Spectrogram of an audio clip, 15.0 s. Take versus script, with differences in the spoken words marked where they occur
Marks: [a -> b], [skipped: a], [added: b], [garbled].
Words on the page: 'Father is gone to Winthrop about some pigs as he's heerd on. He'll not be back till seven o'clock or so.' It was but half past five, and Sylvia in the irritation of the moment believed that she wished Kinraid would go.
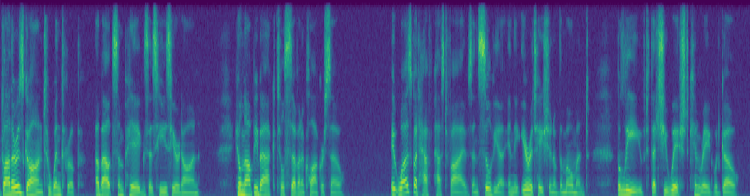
'Father is gone to Winthrop about some pigs as he's heerd on. He'll not be back till seven o'clock or so.' It was but half past [five, -> fives] and Sylvia in the irritation of the moment believed that she wished Kinraid would go.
